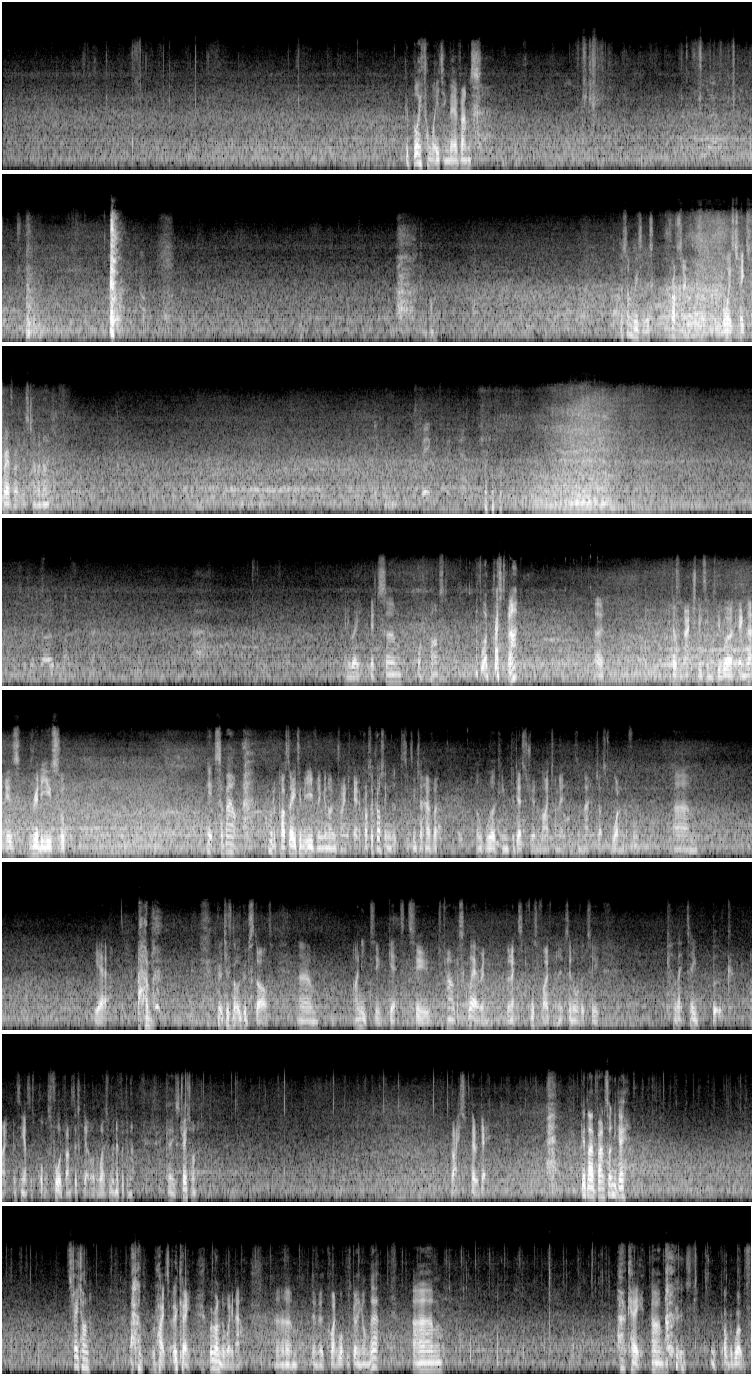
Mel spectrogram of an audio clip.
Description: I walk with guide dog Vance from Marsham Street to Trafalgar Square in order to buy a book for a departing colleague. On the way I point out some of London's sights including Westminster Abbey, St James Park, the wrong end of Downing Street and Nelson's Column.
